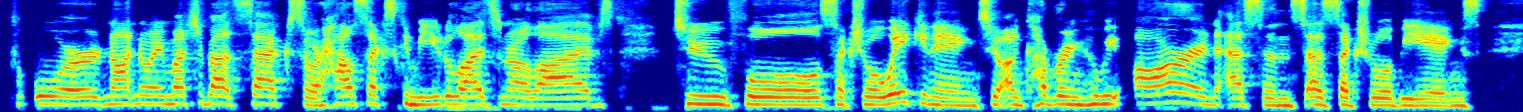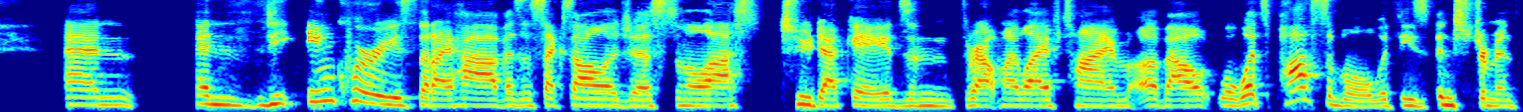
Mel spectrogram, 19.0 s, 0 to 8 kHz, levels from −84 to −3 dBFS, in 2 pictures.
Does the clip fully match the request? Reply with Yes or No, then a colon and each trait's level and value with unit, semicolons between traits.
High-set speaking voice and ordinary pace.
Yes: high, 195 Hz; average, 175 wpm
